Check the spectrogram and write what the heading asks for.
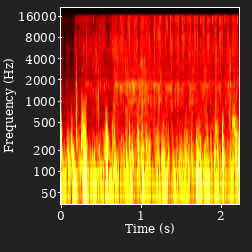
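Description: Sea waves at the Robinson Club Chamyuva rushing in a steady, unbroken wash, with low churning surges rising and falling underneath a bright hiss. No one speaks.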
